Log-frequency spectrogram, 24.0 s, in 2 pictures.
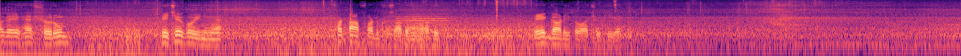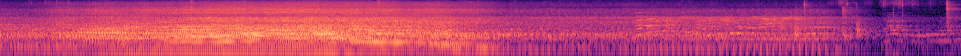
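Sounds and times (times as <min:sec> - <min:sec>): vehicle engine passing: 0:00.0 - 0:22.5.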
